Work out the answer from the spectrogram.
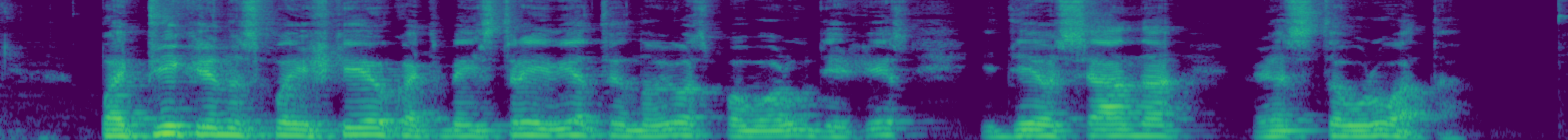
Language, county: Lithuanian, Panevėžys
